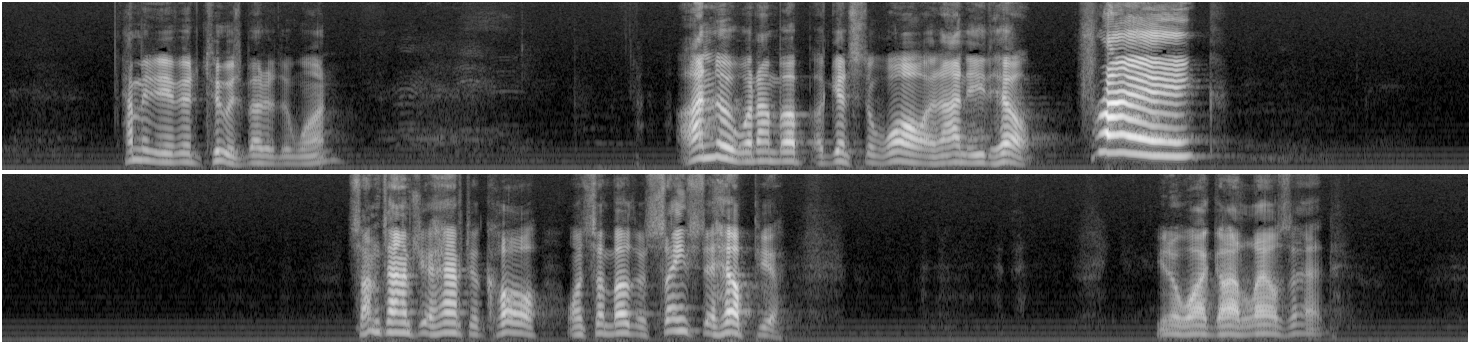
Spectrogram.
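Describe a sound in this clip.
An elderly man preaches with animation through a microphone, in bursts with pauses.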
